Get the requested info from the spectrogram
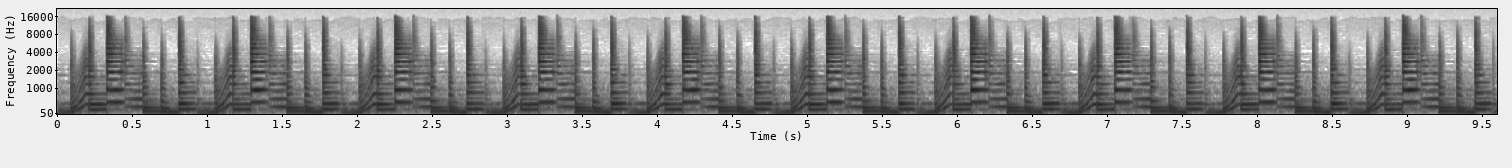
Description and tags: stsh 125 Gm anlg lead arp 4qiD2 02 short
Analog monosynth recorded in my studio. Applied some light reverb, chorus, and sidechain compression.
sequence, melodic, arp, analog, loop, techno, synth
